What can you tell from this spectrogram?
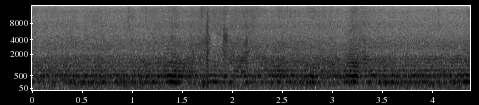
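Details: Warm February day with a honey bee out flying; a continuous buzzing drone with a clear low tone and overtone, brief louder swells near the middle and end as it passes closer.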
